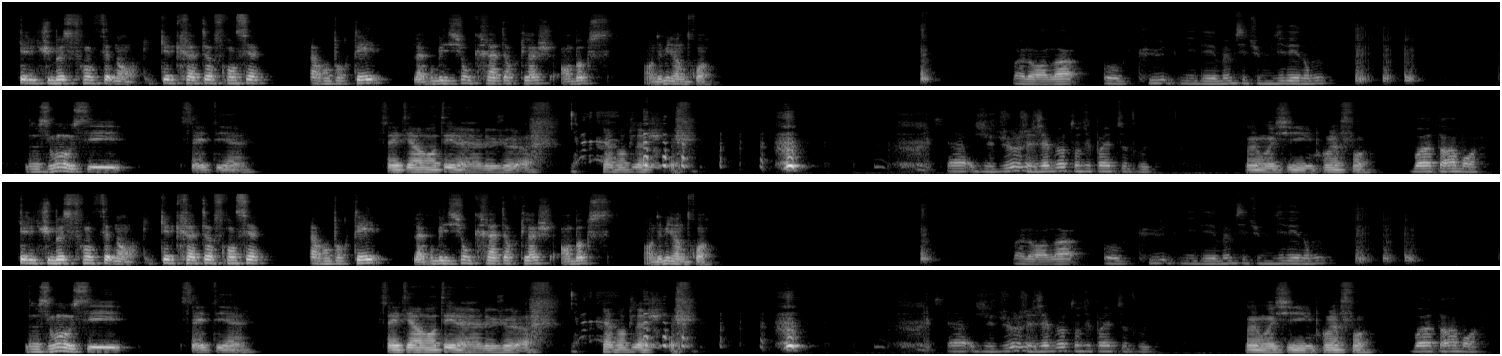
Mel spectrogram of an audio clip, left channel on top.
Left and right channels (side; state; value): both; normal; correlation 0.92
